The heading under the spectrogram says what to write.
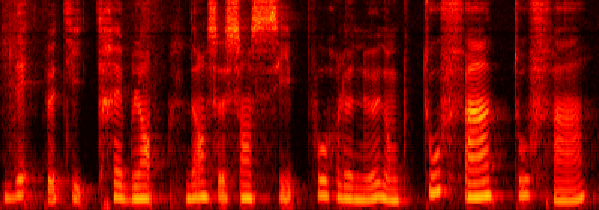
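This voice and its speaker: Une femme qui anime un tutoriel de nail art et explique calmement chaque étape, avec des hésitations naturelles. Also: female voice, lowish voice, vocal fry. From Belgium. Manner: calm, unhurried, explains each step softly. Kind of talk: casual step-by-step demonstration.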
